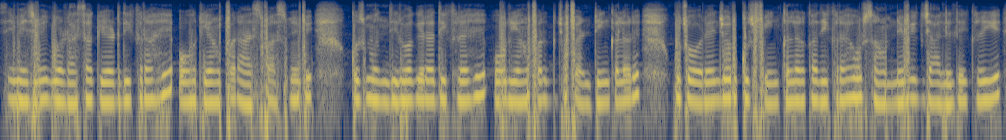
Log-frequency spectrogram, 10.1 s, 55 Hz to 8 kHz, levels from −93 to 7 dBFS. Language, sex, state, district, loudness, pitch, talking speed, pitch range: Hindi, male, Bihar, Begusarai, -14 LUFS, 225 Hz, 255 wpm, 215-230 Hz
